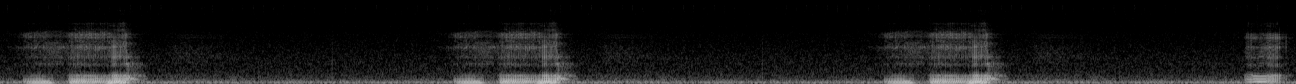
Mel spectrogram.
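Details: Rough, two-part snores on each breath in, roughly every four seconds, with steady background hiss; snoring during sleep.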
